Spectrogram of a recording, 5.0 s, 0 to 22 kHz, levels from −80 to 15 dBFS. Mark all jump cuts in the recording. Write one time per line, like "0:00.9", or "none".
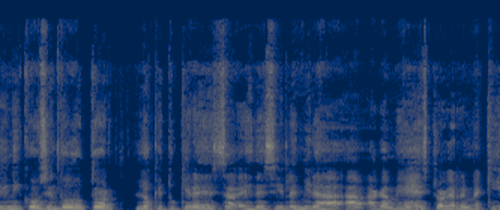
0:01.2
